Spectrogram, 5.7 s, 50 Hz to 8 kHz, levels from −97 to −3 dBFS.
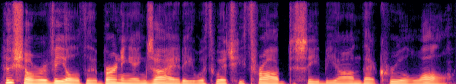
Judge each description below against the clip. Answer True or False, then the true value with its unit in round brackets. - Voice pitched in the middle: True (145 Hz)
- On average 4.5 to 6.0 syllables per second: False (3.7 syllables/s)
